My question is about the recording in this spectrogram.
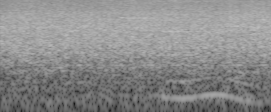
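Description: Steady background noise, even and without clear events, with a faint distant voice partway through.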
